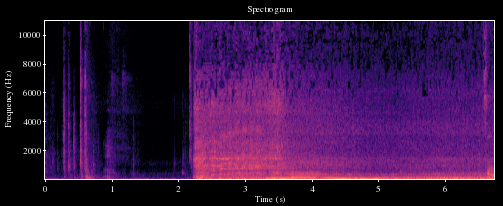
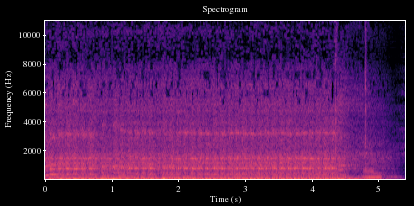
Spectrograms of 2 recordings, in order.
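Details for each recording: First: BMW E30 six-cylinder after replacing the fuel filter and a hose likely 30-plus years old: after a few quiet seconds it fires almost instantly and settles into a steady idle; the long cranking delay before starting is gone. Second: BMW E30 with fuel pump disabled to relieve line pressure before a fuel filter replacement: steady starter cranking at roughly three beats a second that never catches, then stops; crank-no-start with fuel cut off.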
